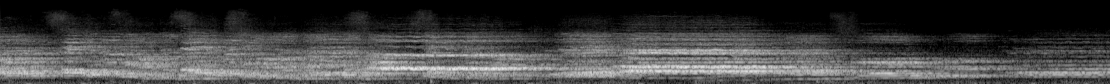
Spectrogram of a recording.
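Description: A women's choir singing sustained chords, swelling and easing in waves, with crisp 's' consonants heard together across the voices. The singing grows softer near the end.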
